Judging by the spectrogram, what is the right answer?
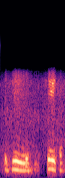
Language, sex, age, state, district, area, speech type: Urdu, female, 18-30, Telangana, Hyderabad, urban, conversation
